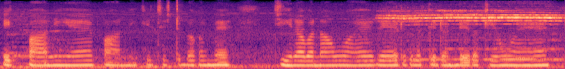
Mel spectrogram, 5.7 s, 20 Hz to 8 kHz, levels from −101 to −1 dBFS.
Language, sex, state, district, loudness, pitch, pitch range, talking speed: Hindi, female, Uttar Pradesh, Lalitpur, -15 LUFS, 200 Hz, 195-205 Hz, 190 wpm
